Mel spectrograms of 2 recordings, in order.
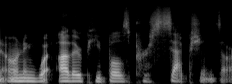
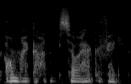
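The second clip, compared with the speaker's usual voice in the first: half-swallowed, much softer grumble; muttered inner voice; 4 semitones lower, 14 dB quieter than usual. Retold or imitated. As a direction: mutter it under your breath in the store. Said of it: "And I'm like".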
